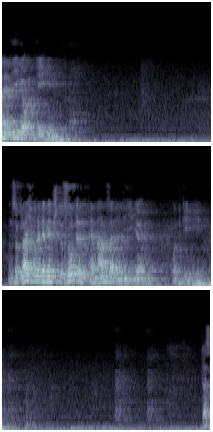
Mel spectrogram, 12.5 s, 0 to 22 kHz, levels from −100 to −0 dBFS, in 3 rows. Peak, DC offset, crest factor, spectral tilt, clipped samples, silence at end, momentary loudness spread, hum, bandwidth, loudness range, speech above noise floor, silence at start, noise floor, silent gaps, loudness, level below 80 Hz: -14 dBFS; under 0.1%; 20 dB; -7 dB/octave; under 0.1%; 0 s; 27 LU; none; 7.2 kHz; 18 LU; 23 dB; 0 s; -54 dBFS; none; -33 LUFS; -48 dBFS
